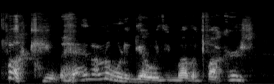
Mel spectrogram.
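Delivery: acted angry delivery. Speaker retells answering people who asked them to come along: retelling an angry retort. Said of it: "So I was angry at them".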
